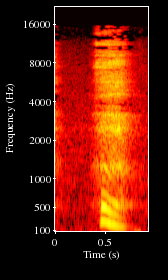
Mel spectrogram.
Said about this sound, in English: I'm sorry for the yawn.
